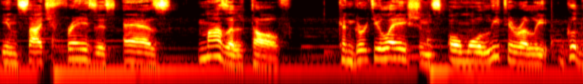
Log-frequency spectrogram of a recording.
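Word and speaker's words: טוב: Well, since we know how to read and pronounce all our letters, we will try to read our word. Tov.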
